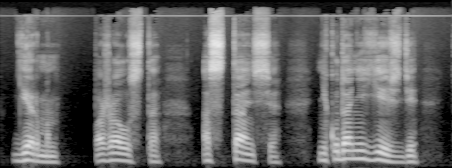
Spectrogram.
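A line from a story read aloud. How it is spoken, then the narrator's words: Quiet. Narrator (Russian): тихо проговорила Лида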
